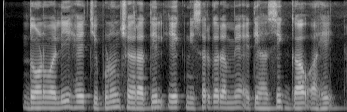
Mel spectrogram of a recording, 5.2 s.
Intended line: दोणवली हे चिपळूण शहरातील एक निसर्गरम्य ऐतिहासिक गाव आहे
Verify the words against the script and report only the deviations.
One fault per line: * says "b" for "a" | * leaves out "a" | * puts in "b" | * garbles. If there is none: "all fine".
all fine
